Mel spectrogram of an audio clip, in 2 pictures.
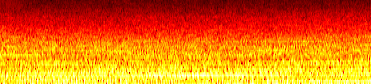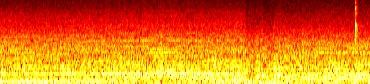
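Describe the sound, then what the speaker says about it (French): An Aston Martin race car in the racing game Project CARS accelerates, its engine a loud, continuous, steadily rising drone throughout with no talk. "la voiture est chaude et c'est parti"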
